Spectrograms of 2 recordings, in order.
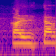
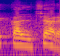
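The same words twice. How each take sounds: First: कल्टर with a hard "t", "kal-tar"; कल्टर ending in "tar" instead of "char"; mispronunciation. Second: कल्चर with a "ch", "kal-char"; कल्चर ending in a clear "char"; correct pronunciation. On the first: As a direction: read the t literally in कल्टर. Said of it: "कल्टर नहीं है ये". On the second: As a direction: turn the t into "ch" in कल्चर. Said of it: "ये कल्चर है". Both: Shown as a demonstration.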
